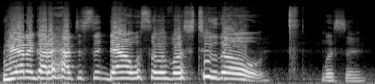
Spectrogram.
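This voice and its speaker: A young adult woman hosting a casual livestream chat, reading viewer comments aloud, animated and repeating herself often. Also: sits high, a little fast. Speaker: livestream host.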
